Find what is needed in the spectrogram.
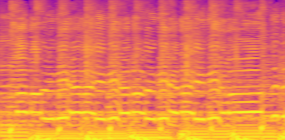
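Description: Music with a yodeling voice, the voice leaping quickly between low and high notes over a steady accompaniment.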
